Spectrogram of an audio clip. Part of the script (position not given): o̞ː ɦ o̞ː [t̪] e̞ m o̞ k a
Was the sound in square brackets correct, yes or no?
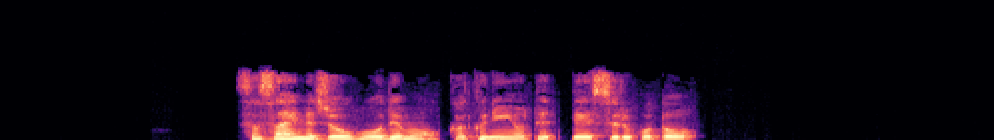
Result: no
